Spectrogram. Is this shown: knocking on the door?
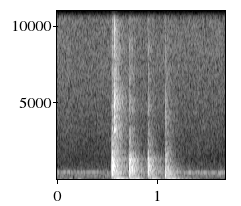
yes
